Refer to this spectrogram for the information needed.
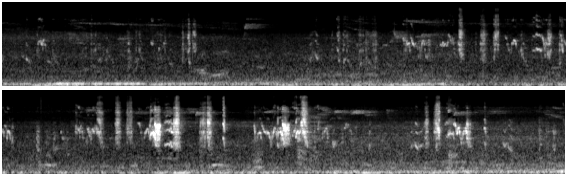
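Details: Tame pet parrot giving short, high chirps and squeaky tweets, sparse at first, then a denser burst of sharp calls over the last few seconds, against a low steady background hum.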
